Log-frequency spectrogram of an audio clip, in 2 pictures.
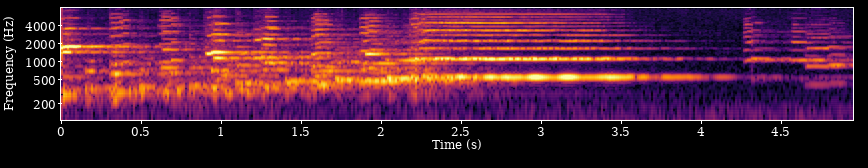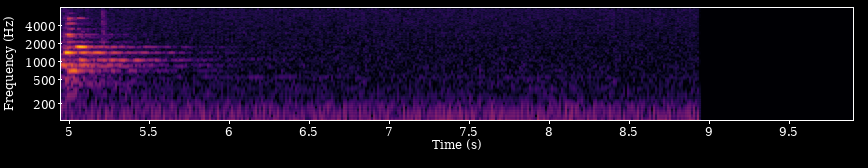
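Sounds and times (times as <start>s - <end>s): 
orchestra: 0.0s - 5.8s.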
